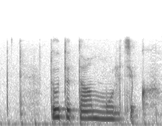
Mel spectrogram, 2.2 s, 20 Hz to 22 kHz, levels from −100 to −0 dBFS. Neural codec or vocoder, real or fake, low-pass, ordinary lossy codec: none; real; 7.2 kHz; Opus, 24 kbps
